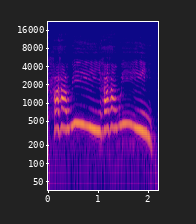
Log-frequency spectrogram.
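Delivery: high "ha, ha, wee" snore noises; silly snore imitation. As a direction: squeak out a goofy snore. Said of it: "Other times it's like".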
